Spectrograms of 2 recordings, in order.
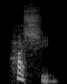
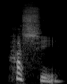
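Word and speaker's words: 橋: So bridges are called hashi in Japanese, but be careful because hashi is also how you pronounce the word for chopsticks.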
